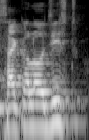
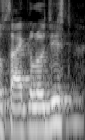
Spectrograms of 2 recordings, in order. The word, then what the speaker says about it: psychologist: And psychologist, one who studies psychology. that is called psychology. IST refers to person. So psychologist, here is P is understood, P is understood, P is understood, P is silent, P is silent.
